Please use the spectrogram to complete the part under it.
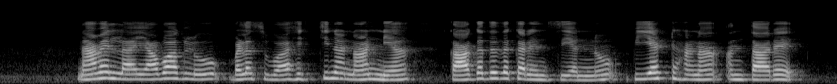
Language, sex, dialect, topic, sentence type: Kannada, female, Coastal/Dakshin, banking, statement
